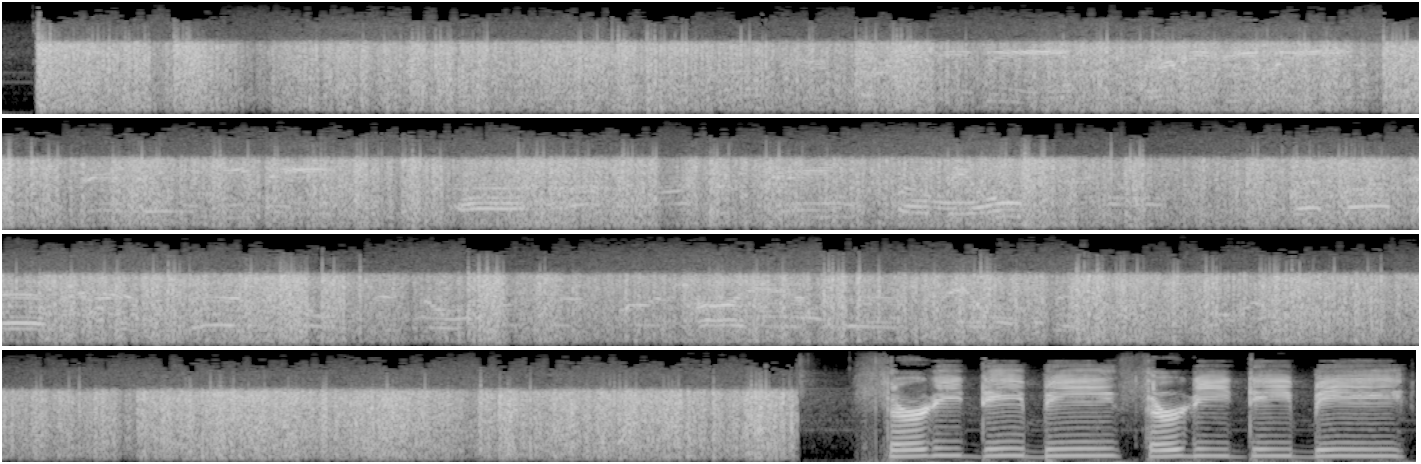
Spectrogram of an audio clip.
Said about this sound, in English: I'm only able to hear little snippets because of the bad static. Over.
